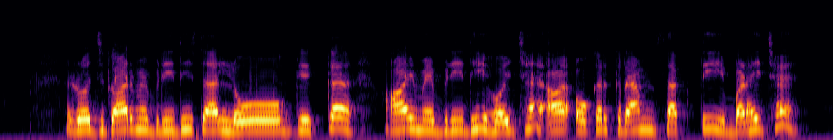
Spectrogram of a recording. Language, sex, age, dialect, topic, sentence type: Maithili, female, 18-24, Eastern / Thethi, banking, statement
